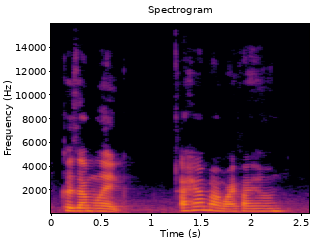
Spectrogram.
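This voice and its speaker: A woman's bright, sharp voice with audible room echo. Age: 20s. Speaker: content creator. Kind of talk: casual livestream chat. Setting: livestream. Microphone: Wi-Fi cutting out.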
